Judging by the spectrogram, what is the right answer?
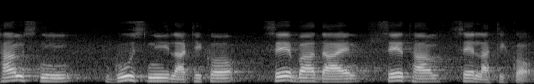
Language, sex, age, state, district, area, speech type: Bodo, male, 30-45, Assam, Kokrajhar, urban, read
